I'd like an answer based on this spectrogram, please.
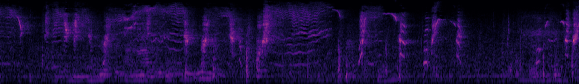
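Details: Hungry baby monkey Rainbow, wanting milk and hugging its mother, gives continuous shrill, quavering screams that rise and fall, packed closely together with a few softer squeaks between them.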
